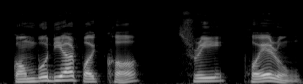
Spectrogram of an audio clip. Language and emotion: Assamese, neutral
